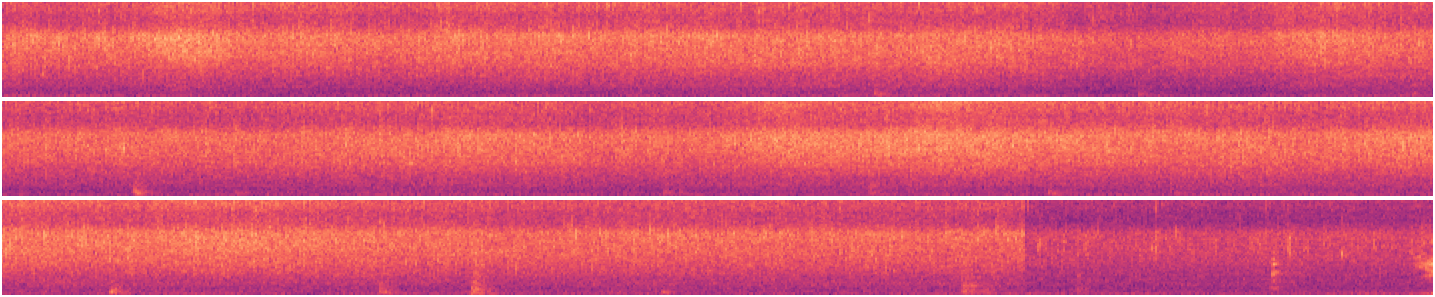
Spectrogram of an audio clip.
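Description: Sliced garlic sizzling in hot oil for chicken tikka, a steady close frying hiss with occasional small pops and crackles throughout.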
